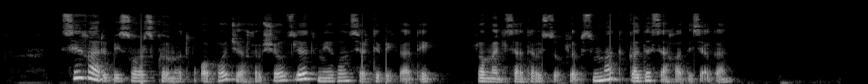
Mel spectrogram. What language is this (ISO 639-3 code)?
kat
